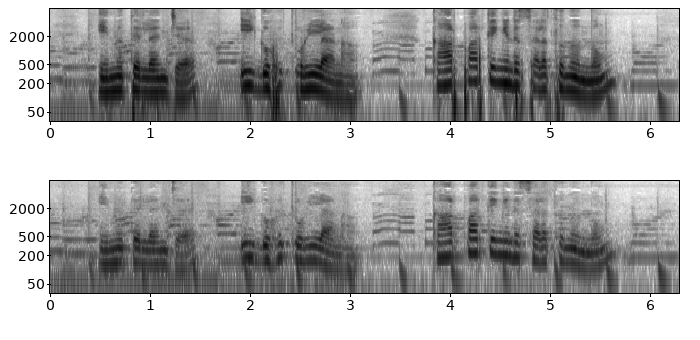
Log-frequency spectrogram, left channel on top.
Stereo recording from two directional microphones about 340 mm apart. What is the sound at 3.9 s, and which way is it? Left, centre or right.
Speech, left.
